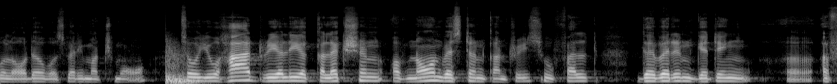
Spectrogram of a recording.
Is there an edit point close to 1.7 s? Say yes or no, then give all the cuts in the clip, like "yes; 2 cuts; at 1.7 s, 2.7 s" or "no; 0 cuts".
yes; 1 cut; at 1.7 s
